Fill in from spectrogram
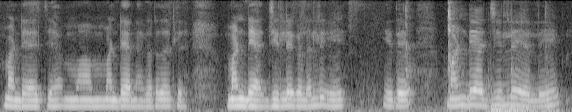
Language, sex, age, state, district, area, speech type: Kannada, female, 45-60, Karnataka, Mandya, urban, spontaneous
